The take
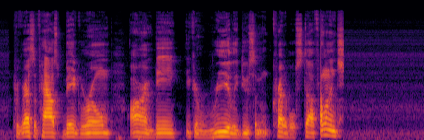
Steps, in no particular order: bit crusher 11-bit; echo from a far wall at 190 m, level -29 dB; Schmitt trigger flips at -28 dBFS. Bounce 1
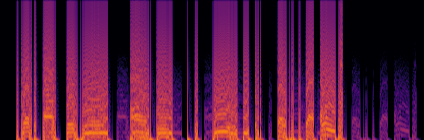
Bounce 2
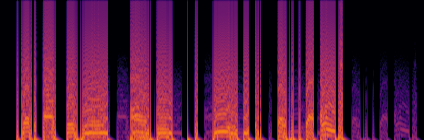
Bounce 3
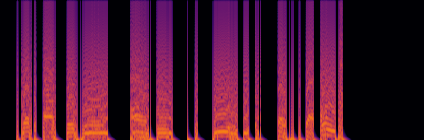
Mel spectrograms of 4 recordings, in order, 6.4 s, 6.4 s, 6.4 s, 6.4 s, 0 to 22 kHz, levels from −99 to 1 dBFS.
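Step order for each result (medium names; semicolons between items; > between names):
Schmitt trigger > bit crusher > echo from a far wall; bit crusher > Schmitt trigger > echo from a far wall; bit crusher > echo from a far wall > Schmitt trigger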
